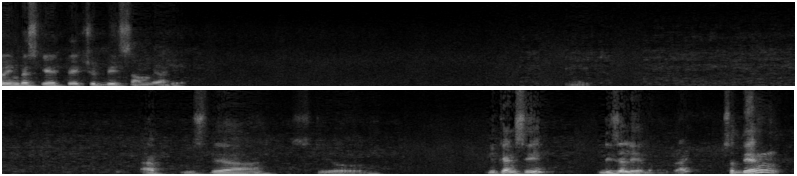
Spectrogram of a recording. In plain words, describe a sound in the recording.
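A man speaks calmly into a microphone over an online call, pausing between phrases.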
